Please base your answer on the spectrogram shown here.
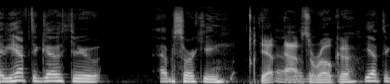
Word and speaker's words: Absaroka: When I was filming Cliff doing the butchering, he didn't say Absaroka. Absaroka. He said, I think that. That's how it's pronounced. All right, it's Absaroka.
